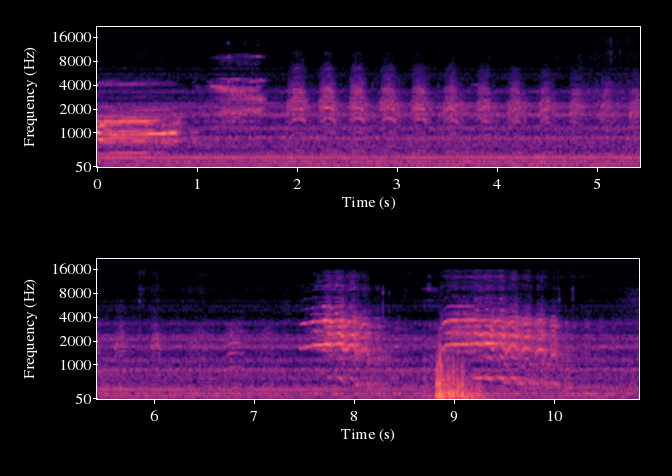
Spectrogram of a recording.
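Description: Horse whinnying, loudest about nine seconds in with a call before it at about seven and a half seconds. Before that there is a quieter run of short animal calls, repeated two or three times a second.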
